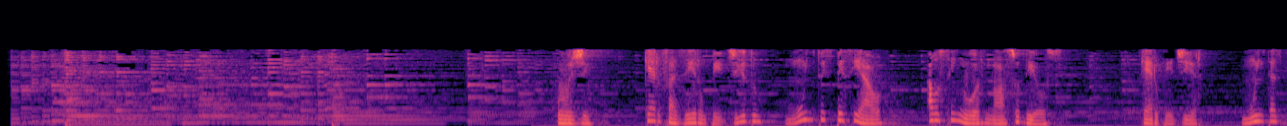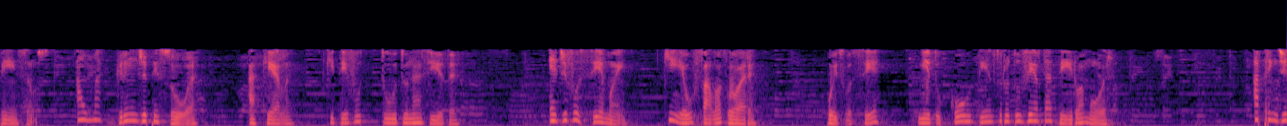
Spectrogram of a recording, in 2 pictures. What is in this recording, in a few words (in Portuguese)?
MÃE F; Telemensagens 2017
